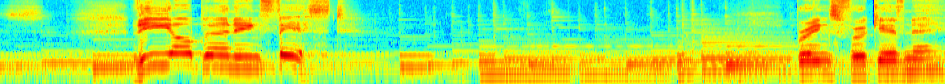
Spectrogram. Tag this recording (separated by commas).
Male singing, Music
